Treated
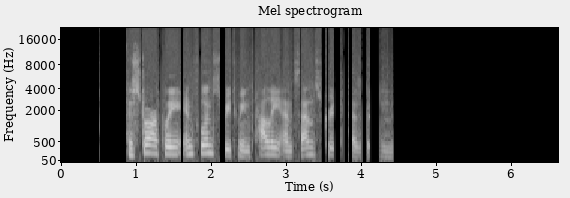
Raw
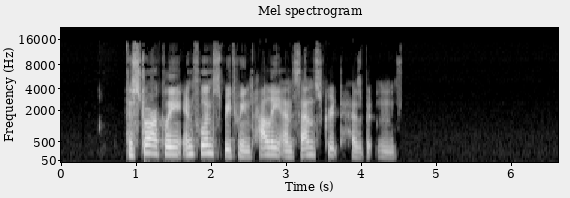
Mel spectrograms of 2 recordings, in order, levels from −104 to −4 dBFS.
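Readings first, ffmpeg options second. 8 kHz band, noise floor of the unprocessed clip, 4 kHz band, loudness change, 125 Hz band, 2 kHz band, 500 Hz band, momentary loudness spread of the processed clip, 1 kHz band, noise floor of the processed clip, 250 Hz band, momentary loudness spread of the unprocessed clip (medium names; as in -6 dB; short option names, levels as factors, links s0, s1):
-7.0 dB, -85 dBFS, -8.0 dB, -8.0 dB, -8.0 dB, -8.0 dB, -8.0 dB, 17 LU, -8.0 dB, under -85 dBFS, -8.0 dB, 15 LU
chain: -af "acrusher=bits=5:mix=0:aa=0.000001,volume=0.398"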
